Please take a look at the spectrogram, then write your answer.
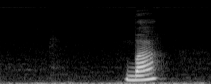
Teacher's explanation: स्पर्श अल्पप्राण भी होता है घोष भी होता है और निर अनुनासिक भी होता है ऑप्शन नंबर बी इसका राइट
